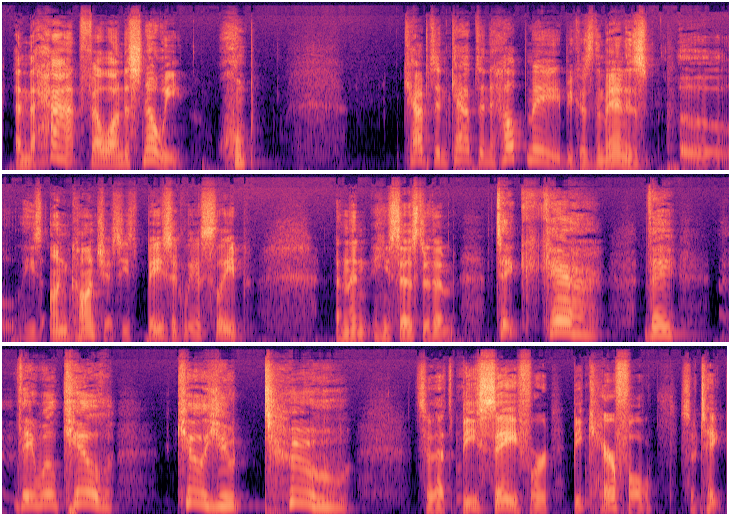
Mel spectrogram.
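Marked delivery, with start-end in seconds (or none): 4.0-5.6 high urgent call; Tintin calling the Captain; calling for help. Acted. 12.2-15.7 dying man's warning. Acted. 16.3-18.0 dying warning. Acted. Dying man warning slowly.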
